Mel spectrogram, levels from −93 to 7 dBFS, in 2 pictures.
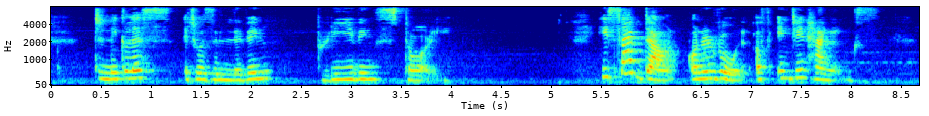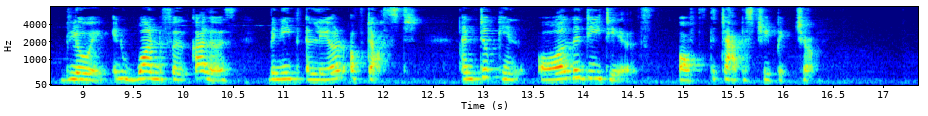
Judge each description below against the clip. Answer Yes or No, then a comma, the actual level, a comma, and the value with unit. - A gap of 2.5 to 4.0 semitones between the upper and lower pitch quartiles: Yes, average, 2.9 semitones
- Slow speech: Yes, slow, 125 wpm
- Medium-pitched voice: No, high, 240 Hz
